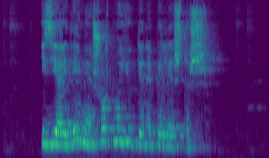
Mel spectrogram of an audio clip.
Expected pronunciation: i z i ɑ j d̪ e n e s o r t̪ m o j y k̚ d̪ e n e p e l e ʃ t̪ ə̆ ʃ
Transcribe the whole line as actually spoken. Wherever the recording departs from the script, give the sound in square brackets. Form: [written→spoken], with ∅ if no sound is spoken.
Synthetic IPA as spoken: i z i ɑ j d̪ e [n→m] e [s→ʃ] o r t̪ m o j y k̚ d̪ e n e p e l e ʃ t̪ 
